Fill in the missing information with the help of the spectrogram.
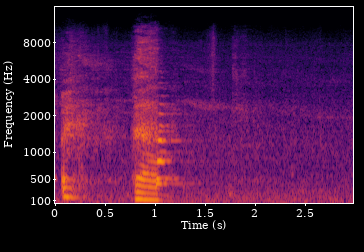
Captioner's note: he sighs, horn honks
